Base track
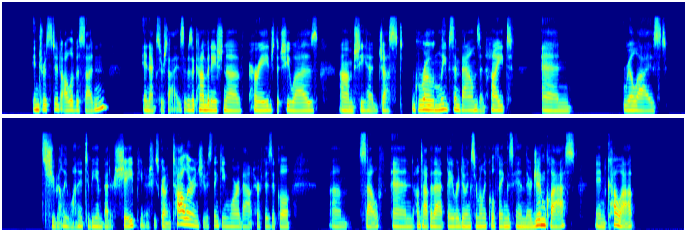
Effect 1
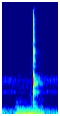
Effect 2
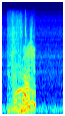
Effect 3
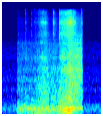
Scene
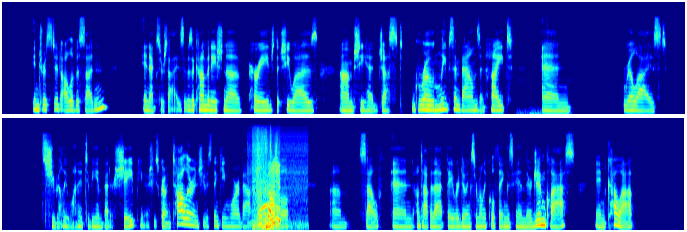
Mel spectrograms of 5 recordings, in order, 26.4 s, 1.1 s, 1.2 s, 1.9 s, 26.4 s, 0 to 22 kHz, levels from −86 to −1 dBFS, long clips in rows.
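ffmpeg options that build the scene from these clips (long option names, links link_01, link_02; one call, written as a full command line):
ffmpeg -i bed.wav -i cue0.wav -i cue1.wav -filter_complex "[0:a]volume=-6.5dB[link_01];[1:a]acompressor=threshold=-47dB:ratio=12:attack=61:release=119:knee=1:detection=rms,atrim=end=1.08,asetpts=PTS-STARTPTS,volume=-11.5dB,afade=type=in:duration=0.004:curve=hsin,afade=type=out:start_time=1.076:duration=0.004:curve=hsin,adelay=438354S[link_02];[2:a]atrim=end=1.19,asetpts=PTS-STARTPTS,afade=type=in:duration=0.004:curve=hsin,afade=type=out:start_time=1.186:duration=0.004:curve=hsin,adelay=17930[link_03];[link_01][link_02][link_03]amix=inputs=3:normalize=0" out.wav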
